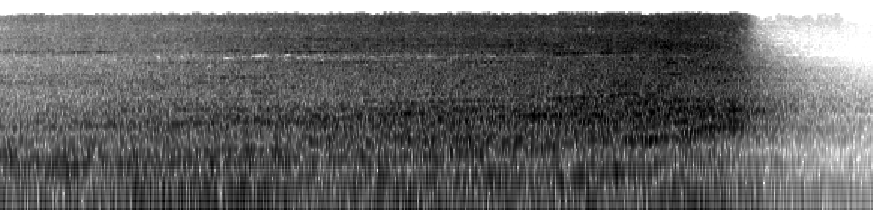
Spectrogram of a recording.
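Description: Dark, eerie ambient drone with a rumbling undertone, swelling slightly, then falling away quickly near the end.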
